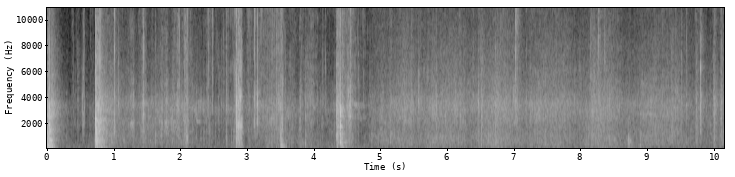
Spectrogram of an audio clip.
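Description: Branches and leaves rustle as someone pushes through undergrowth.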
